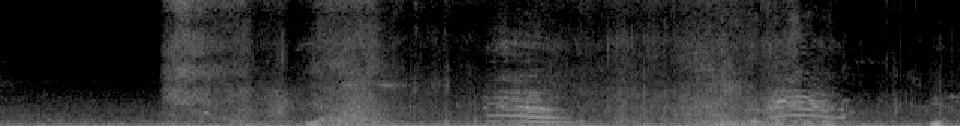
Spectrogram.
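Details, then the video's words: Hungry stray tuxedo cat gives two drawn-out, wavering meows in the second half, each rising then falling, after a woman speaks in Turkish; low rumbling background noise throughout. "Hungry Tuxedo was snoring for his other stray friends"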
